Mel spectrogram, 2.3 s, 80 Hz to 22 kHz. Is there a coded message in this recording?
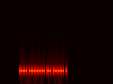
Yes: Morse code from 0.4 to 1.3 s, heard as a keyed tone, about 77 wpm, 700 Hz. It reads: W0AJE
